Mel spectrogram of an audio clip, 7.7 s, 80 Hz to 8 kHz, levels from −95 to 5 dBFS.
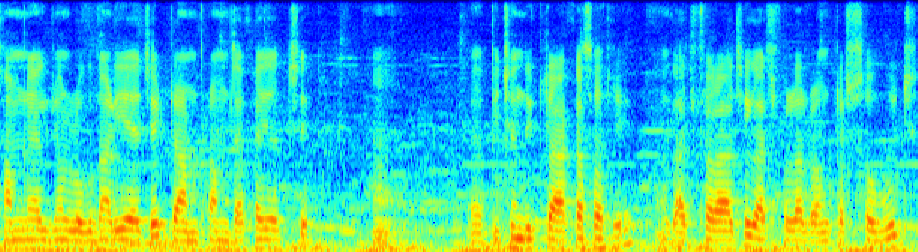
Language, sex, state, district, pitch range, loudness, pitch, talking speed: Bengali, male, West Bengal, North 24 Parganas, 105-115 Hz, -21 LUFS, 110 Hz, 180 wpm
